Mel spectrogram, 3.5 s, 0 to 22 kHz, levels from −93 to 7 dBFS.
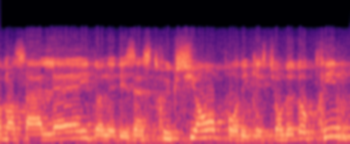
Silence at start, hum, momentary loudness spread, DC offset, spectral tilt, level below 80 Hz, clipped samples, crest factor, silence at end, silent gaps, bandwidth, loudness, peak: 0 s; none; 4 LU; under 0.1%; -5.5 dB/octave; -42 dBFS; under 0.1%; 10 dB; 0 s; none; 10 kHz; -10 LUFS; 0 dBFS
